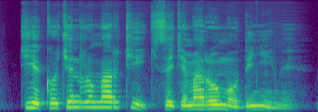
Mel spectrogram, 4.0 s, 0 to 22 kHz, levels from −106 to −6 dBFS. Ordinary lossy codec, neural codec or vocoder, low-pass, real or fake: none; vocoder, 44.1 kHz, 128 mel bands every 256 samples, BigVGAN v2; none; fake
